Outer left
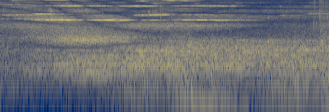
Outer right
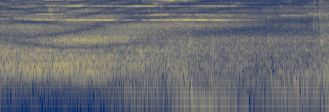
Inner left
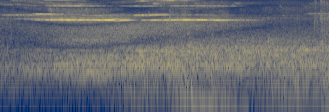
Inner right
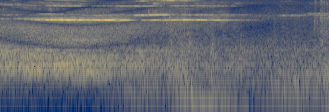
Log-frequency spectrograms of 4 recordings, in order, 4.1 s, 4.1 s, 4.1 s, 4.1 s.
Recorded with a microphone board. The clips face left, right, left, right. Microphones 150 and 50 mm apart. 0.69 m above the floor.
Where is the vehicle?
65° right (ahead or behind); by 4.1 s 55° left (ahead or behind).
